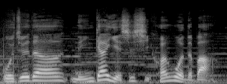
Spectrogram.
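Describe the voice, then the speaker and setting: A man's voice: on the high side, expressive, fast, soft background music, natural voice. A man playing a cheerful, persistent teenage schoolboy with a crush in a radio drama, speaking with a Taiwanese accent in a playful, earnest way. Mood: tender, earnest. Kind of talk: Mandarin boys' love radio drama acting.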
